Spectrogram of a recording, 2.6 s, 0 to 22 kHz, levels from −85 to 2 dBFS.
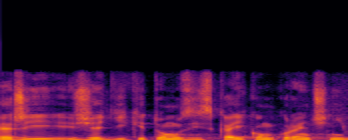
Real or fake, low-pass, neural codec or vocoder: fake; 10.8 kHz; codec, 24 kHz, 3.1 kbps, DualCodec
